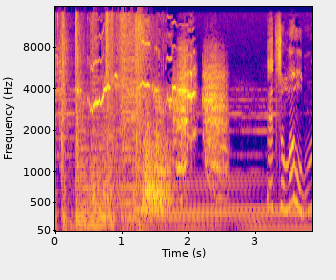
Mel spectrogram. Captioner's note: engines Running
